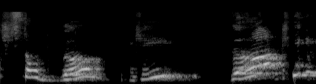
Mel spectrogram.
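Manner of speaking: urgent, dramatic, alarmed, high and drawn out. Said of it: "the way that I said it changed the meaning".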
